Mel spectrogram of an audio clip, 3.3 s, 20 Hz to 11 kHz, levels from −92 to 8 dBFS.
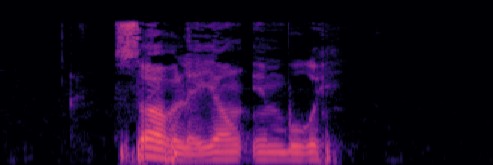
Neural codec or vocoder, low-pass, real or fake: none; 7.2 kHz; real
